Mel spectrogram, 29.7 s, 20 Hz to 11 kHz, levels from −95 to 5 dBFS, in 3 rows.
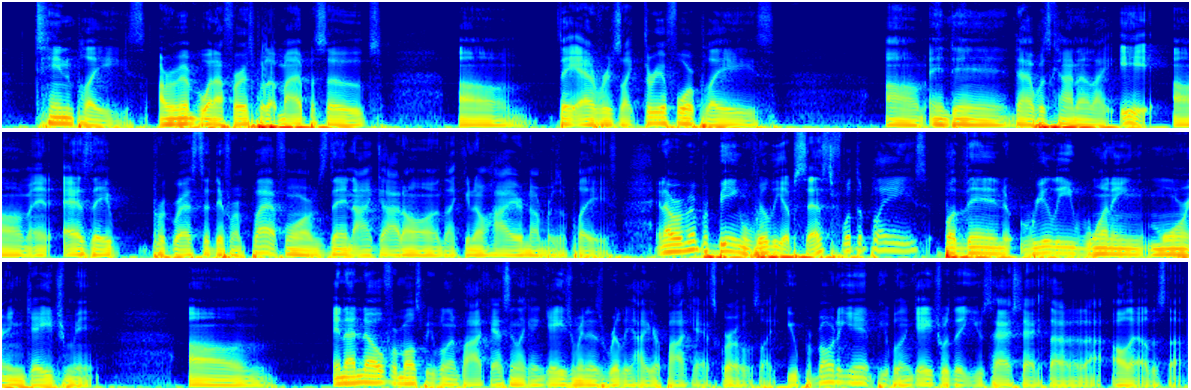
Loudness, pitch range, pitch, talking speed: -30 LUFS, 75-100 Hz, 85 Hz, 190 wpm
